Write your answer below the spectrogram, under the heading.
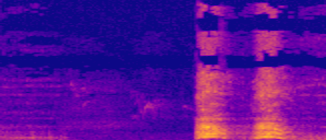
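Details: Dobermann at a large kennel giving two loud, sharp barks in quick succession about a third of a second apart, after a brief low murmur and a short silence.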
